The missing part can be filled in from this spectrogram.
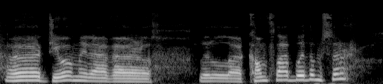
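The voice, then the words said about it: Odd put-on accent. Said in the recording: “what the hell accent? Can I just say, what accent was that? ... you don't get to do the accent and criticise it”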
